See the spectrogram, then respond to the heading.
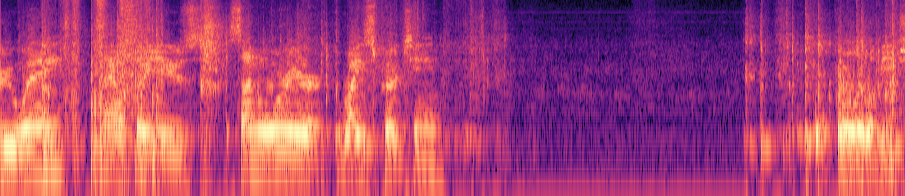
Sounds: speech

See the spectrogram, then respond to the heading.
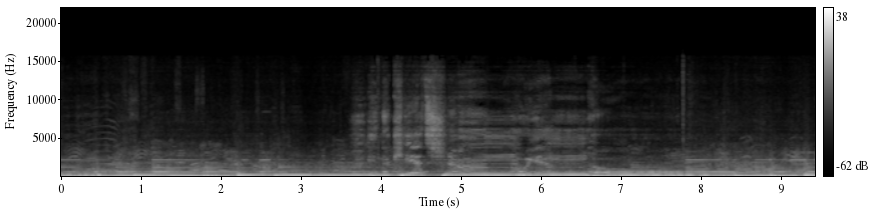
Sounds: speech
music

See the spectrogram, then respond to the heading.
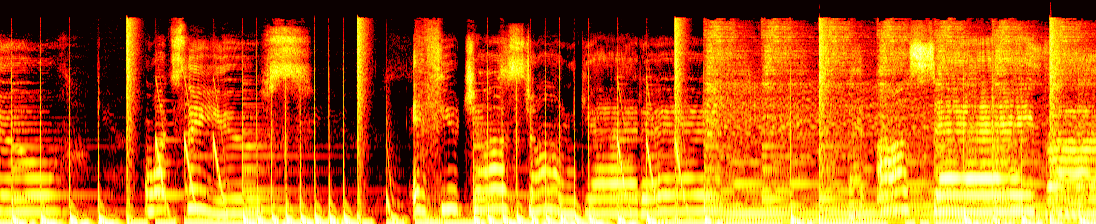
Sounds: tender music
music

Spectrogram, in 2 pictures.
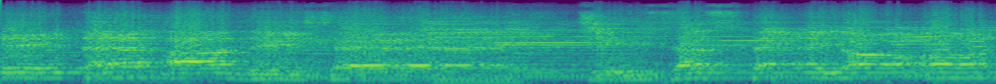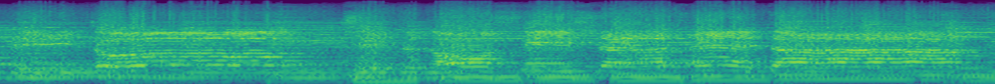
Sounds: gospel music
music

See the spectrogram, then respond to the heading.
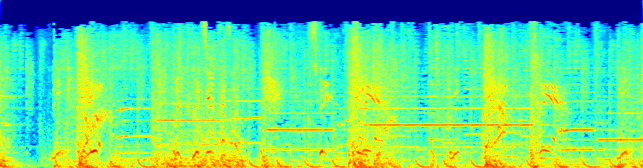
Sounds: music
speech

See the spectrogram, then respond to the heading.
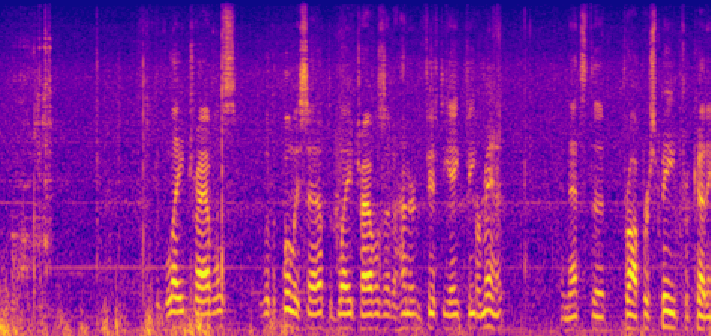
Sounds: speech

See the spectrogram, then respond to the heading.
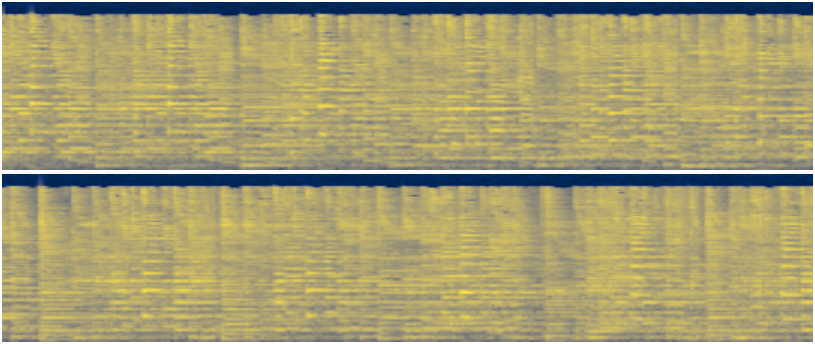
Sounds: playing harpsichord

